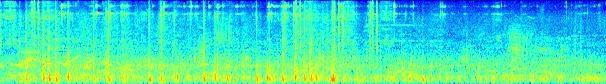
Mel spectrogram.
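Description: Hoofbeats of a horse cantering over a sand arena surface, coming down off a fence and carrying on around the course. The thudding is loudest in the first half and eases later on.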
